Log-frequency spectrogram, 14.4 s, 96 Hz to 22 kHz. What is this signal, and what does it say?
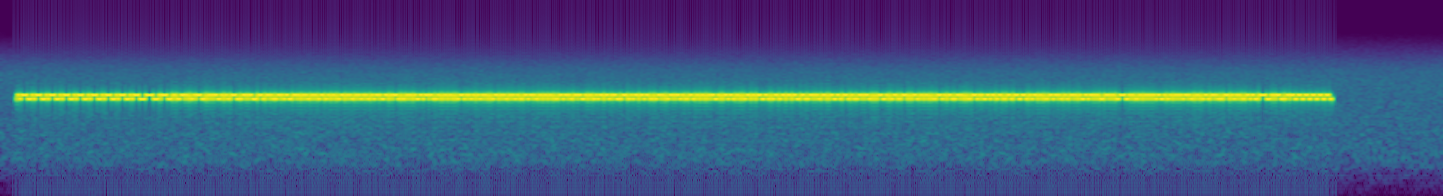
NAVTEX (SITOR-B), 100 baud, 170 Hz shift, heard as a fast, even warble, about 1500 Hz centre. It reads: EACH TIME, HOWEVER, THE CLUB SECURED A QUICK RETURN TO THE TOP-FLIGHT.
